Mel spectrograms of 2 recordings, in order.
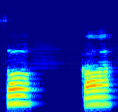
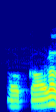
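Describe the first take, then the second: First: Very slow, each syllable held apart. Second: Said in the usual way. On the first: Shown as a demonstration. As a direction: sound it out piece by piece for a learner. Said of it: "छोटा सा letter पढ़ लेना". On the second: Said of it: "इसको बस मिला के पढ़ना है".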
